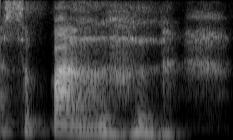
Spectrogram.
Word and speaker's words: SP4N: Itu punya platform media penyampaian keluhan juga, ada SKM, Survei Kepuasan Masyarakat, ada SP4N Lapor, biasanya kita nyebutnya SPAN, membacanya ya, SPAN Lapor.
